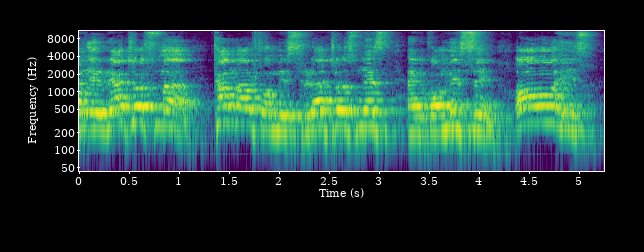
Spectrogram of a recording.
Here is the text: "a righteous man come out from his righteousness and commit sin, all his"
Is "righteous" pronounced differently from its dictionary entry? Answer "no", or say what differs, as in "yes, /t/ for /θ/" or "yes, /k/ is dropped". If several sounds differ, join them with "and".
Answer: no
